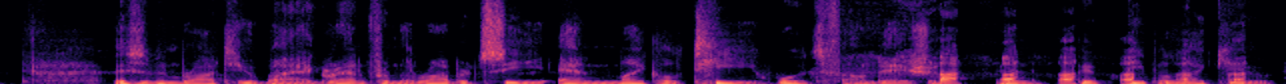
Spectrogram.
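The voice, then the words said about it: Sleepy, warm NPR announcer voice. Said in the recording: “NPR voice ... that sort of somnambulant, warm bath of traditional liberalism tone”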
